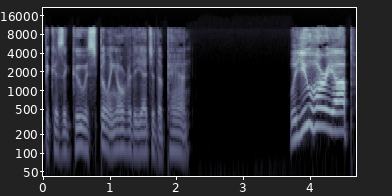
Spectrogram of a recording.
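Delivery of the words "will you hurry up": impatient yell. Acted. Yelling across the house.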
